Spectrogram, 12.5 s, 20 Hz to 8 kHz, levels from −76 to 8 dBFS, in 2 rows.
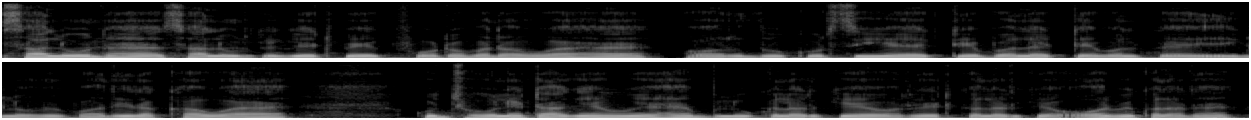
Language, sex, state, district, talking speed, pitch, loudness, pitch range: Hindi, male, Bihar, East Champaran, 200 wpm, 120 Hz, -25 LUFS, 115-130 Hz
